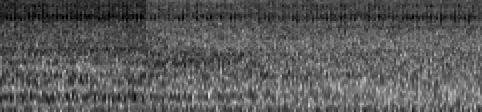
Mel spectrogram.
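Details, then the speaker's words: Ford BA Falcon inline-six after replacing the two front ignition coils, A/C on adding momentary load: even, steady smooth low rumble with no misses, knocks or ticks; idle remarkably smoother, misfire fixed. "So, I've changed those front two. That is remarkably smoother."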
